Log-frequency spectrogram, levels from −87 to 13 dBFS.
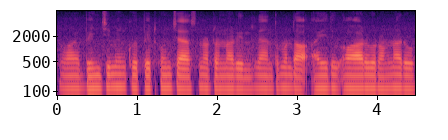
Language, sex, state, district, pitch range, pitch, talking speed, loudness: Telugu, female, Andhra Pradesh, Guntur, 115-120 Hz, 115 Hz, 120 wpm, -20 LUFS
